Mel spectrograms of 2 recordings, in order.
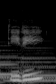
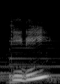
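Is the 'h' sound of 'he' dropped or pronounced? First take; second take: dropped; dropped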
